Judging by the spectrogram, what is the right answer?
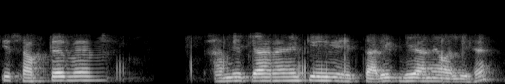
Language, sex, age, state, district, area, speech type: Urdu, male, 30-45, Delhi, New Delhi, urban, conversation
